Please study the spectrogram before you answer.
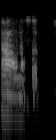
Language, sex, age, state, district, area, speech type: Telugu, male, 18-30, Telangana, Bhadradri Kothagudem, urban, conversation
